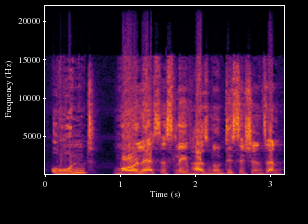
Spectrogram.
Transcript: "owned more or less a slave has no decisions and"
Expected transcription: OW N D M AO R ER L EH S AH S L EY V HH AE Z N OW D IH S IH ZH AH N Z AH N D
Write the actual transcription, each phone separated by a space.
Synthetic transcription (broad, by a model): OW N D M AO R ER L EH S AH S L EY V HH AE Z N OW D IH S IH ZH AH N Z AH N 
